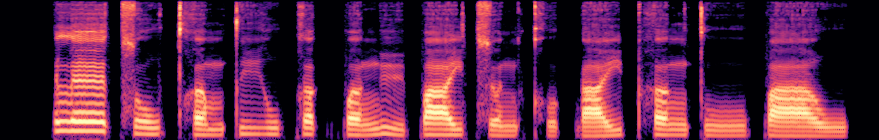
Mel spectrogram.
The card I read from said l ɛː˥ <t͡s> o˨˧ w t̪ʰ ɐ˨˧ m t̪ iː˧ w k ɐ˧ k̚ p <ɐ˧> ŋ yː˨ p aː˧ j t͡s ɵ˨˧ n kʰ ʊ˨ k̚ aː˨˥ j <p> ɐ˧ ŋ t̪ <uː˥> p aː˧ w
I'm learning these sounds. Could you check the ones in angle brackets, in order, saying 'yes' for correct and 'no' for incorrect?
yes, no, no, no

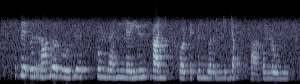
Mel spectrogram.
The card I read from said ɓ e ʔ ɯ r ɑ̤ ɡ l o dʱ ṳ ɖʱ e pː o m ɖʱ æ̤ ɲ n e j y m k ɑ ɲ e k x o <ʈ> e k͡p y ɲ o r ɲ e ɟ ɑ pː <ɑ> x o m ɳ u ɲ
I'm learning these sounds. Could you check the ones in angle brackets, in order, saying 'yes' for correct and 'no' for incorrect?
yes, no

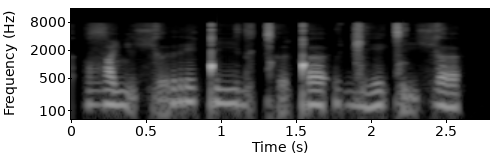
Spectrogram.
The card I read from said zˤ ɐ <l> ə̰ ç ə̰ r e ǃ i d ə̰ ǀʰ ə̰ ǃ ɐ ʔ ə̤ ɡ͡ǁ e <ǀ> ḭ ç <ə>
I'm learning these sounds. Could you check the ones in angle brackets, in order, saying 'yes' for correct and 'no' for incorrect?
no, yes, no

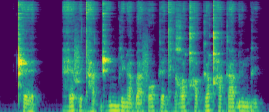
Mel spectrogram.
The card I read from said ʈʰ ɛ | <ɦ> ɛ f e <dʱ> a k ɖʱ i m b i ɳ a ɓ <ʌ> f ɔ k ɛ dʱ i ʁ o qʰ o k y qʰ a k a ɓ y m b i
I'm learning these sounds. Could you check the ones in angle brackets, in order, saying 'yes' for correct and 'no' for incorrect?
yes, yes, no

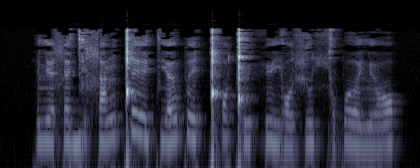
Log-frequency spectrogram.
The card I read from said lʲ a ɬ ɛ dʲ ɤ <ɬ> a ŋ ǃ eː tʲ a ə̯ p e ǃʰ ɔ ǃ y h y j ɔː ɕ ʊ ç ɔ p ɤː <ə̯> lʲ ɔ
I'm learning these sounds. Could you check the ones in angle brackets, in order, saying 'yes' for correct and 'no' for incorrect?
yes, yes

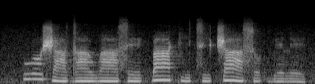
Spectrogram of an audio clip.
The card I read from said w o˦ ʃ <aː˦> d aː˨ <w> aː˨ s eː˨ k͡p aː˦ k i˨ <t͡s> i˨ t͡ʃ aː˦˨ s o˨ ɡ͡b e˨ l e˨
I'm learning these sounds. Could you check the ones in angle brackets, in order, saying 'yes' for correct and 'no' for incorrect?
no, yes, yes

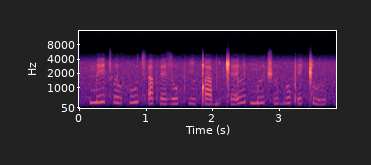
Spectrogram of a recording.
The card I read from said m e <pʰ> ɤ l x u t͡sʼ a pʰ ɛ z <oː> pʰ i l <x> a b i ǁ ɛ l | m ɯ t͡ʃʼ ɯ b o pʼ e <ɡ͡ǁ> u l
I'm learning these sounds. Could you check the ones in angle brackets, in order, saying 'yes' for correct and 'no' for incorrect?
no, no, no, no

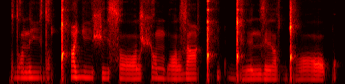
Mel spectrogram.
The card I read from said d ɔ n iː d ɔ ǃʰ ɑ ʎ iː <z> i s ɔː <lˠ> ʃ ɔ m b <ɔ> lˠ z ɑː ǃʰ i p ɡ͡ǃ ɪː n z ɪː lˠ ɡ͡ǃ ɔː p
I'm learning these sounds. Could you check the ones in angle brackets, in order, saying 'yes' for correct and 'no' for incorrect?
no, yes, yes

